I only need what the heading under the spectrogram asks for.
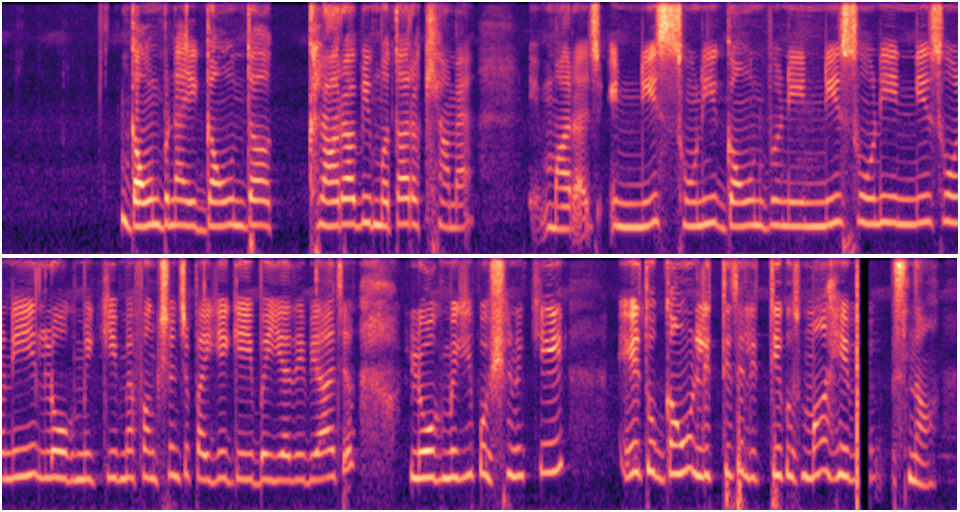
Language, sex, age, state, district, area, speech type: Dogri, female, 18-30, Jammu and Kashmir, Kathua, rural, spontaneous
